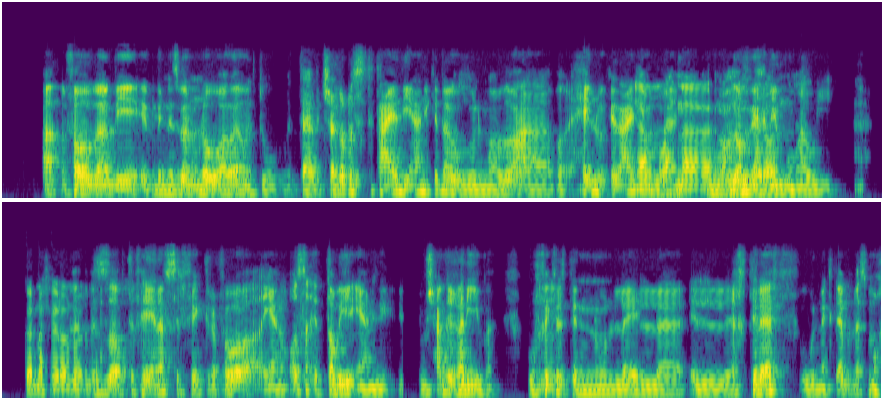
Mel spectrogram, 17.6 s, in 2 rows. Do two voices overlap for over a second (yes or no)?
yes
